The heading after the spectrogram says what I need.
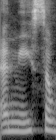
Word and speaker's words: Anisa: I have a wonderful guest today, Anisa. Did I pronounce it right? It's Anisa?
